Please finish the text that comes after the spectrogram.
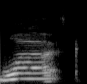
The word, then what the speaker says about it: work: Work. D. I mean the the vowel sound is the same as the vowel sound in like bird for example.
